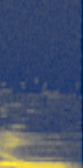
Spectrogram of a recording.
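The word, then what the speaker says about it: يوم: Maliki, Maliki yaum yaum, ketika wau monyongkan ya, ini kan dia sukun nih. Kalau sukun berarti harus dimonyongkan teman-teman. Kenapa? Karena wau itu makhrajnya dua bibir yang dimonyongkan.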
